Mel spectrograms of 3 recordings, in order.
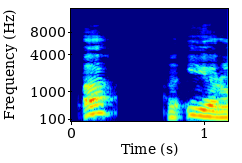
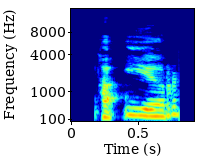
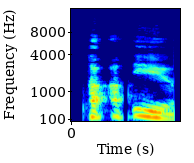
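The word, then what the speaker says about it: ha'ir (הָעִיר): Now remember with that aleph, the ayin, it's the sound, that guttural sound. So ha'ir. A lot of people will treat that as silent, and they'll do something like ha'ir. I pronounce it.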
